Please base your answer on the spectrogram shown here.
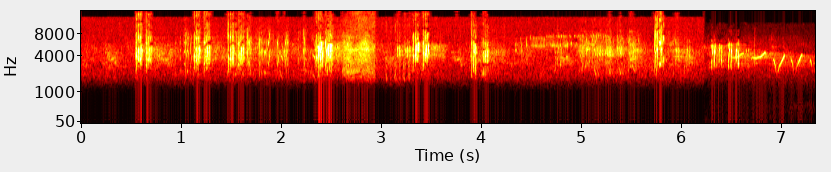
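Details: A swallow's song of rapid high chattering and dry rattles, with a few thin sliding whistles near the close.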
